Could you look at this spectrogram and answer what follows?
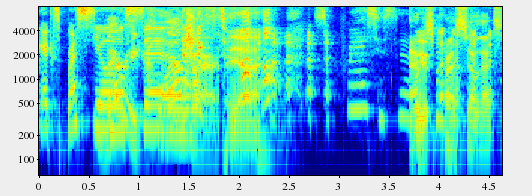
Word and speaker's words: Xpresso: Is it espresso or do you guys like it pronounced espresso? No, so it's Xpresso.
